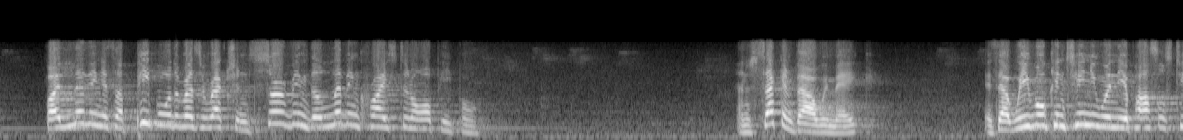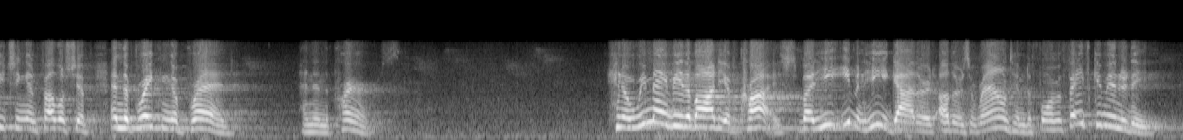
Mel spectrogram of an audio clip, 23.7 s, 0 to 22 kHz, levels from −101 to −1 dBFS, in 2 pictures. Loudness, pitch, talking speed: -18 LUFS, 245 Hz, 160 wpm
